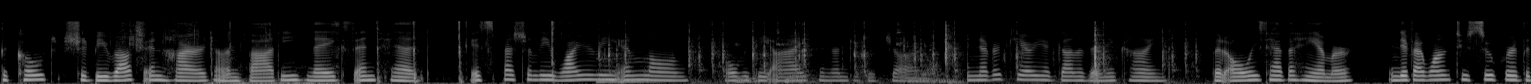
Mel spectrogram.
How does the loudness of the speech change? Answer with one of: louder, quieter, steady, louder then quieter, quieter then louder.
quieter then louder.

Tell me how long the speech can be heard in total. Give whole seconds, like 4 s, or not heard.
15 s.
